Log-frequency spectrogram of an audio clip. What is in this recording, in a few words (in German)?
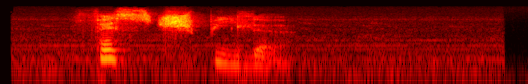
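"Festspiele", German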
